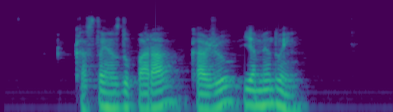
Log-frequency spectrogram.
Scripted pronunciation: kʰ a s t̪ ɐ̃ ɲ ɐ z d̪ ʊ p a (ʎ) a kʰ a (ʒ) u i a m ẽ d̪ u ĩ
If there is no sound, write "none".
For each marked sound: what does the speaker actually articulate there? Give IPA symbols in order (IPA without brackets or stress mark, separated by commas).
ɾ, ʒ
